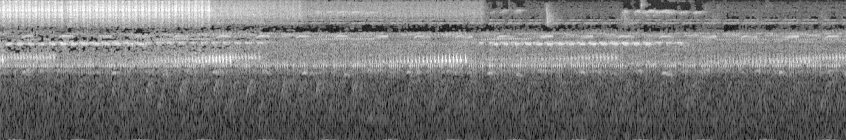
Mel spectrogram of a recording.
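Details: Crickets calling at night: dense, shrill, layered high-pitched trilling with steady drones and bursts of rapid pulsed chirps. The overall loudness drops suddenly after about three seconds. Faint soft lower pulses sit underneath.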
